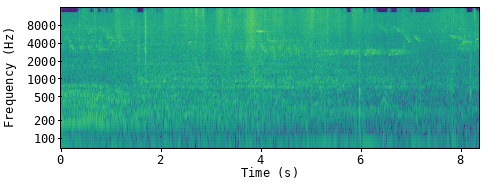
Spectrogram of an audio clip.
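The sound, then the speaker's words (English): Low, soft cooing of a dove rises from a dense outdoor chorus of birdsong, with scattered chirps and twitters higher up and a steady background hum throughout. “That I heard, but I think it's shot over there. Called a dove.”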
